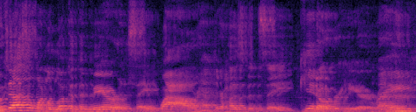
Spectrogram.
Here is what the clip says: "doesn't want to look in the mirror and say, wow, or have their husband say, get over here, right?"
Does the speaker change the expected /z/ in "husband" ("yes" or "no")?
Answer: no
